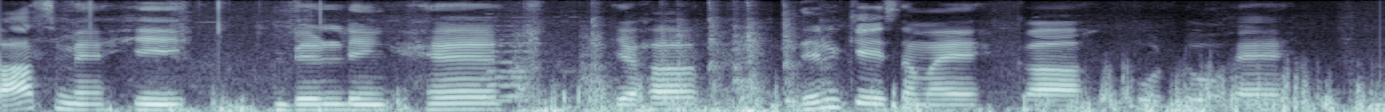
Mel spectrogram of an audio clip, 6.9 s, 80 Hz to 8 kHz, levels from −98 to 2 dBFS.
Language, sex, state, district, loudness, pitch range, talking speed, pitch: Hindi, male, Haryana, Charkhi Dadri, -15 LUFS, 140-155 Hz, 105 wpm, 145 Hz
